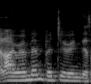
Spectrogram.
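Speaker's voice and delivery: ordinary talk, nothing marked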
